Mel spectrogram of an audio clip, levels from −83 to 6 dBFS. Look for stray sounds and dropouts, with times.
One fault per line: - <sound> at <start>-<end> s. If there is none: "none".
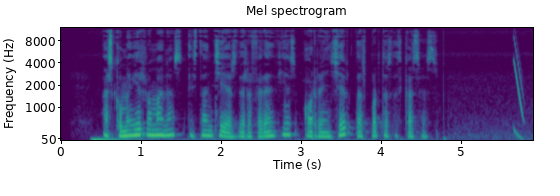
- chirp at 5.6-5.8 s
